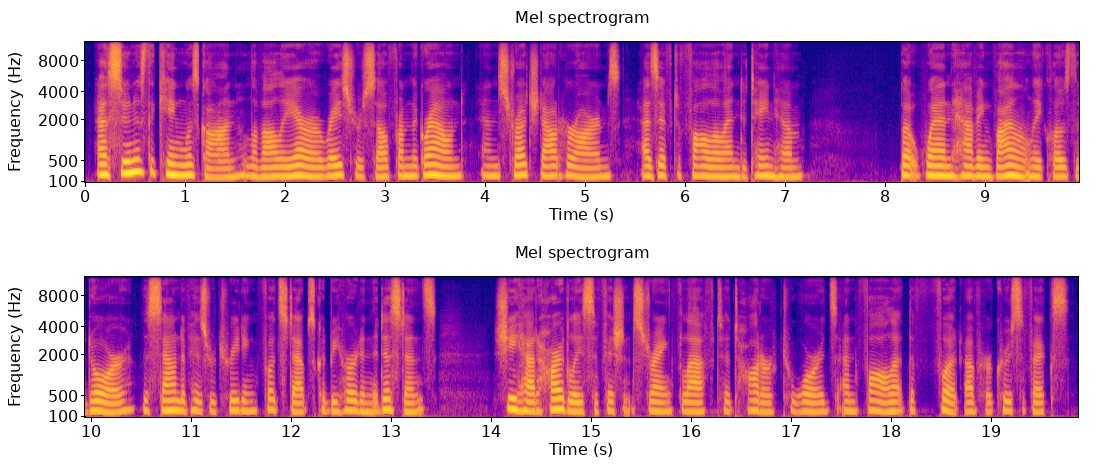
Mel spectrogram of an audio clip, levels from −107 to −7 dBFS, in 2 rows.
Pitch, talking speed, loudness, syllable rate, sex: 185 Hz, 185 wpm, -21 LUFS, 4.9 syllables/s, female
